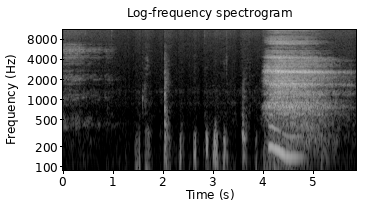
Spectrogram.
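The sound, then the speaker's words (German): A deep breath in, taken during a guided relaxation exercise: a long, soft, breathy rush lasting close to two seconds that slowly fades, heard alone. “Und noch einmal tief einatmen.”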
